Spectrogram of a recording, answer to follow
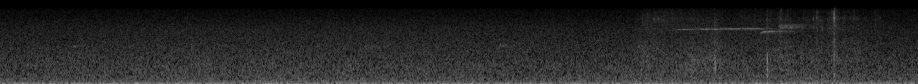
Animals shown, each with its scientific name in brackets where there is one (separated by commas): Black-throated Green Warbler (Setophaga virens)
